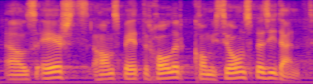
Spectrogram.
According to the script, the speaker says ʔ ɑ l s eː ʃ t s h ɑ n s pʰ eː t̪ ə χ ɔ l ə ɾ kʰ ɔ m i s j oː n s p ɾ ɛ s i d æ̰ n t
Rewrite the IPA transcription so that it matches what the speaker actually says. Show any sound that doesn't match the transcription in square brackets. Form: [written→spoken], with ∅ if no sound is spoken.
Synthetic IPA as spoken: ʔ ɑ l s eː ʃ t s h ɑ n s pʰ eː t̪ ə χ ɔ l ə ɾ kʰ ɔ m i s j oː n s p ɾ ɛ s i d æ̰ n t

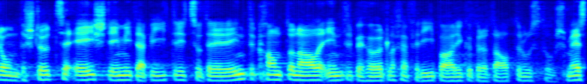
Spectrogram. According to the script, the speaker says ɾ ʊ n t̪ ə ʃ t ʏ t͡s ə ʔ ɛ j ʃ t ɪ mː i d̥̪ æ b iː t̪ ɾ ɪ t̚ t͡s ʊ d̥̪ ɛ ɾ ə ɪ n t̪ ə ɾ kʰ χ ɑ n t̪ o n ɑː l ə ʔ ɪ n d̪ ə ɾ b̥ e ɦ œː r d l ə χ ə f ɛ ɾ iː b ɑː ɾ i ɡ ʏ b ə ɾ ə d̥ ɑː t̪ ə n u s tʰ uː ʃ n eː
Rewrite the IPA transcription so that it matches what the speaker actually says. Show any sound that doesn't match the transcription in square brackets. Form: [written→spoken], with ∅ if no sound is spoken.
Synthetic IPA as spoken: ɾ ʊ n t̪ ə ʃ t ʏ t͡s ə ʔ ɛ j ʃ t ɪ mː i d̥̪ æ b iː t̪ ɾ ɪ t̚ t͡s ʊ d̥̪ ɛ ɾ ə ɪ n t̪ ə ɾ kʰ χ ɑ n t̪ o n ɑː l ə ʔ ɪ n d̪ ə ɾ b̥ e ɦ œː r d l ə χ ə f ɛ ɾ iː b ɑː ɾ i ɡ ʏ b ə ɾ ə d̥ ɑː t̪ ə n u s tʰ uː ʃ [n→m] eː

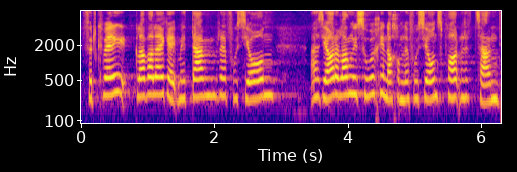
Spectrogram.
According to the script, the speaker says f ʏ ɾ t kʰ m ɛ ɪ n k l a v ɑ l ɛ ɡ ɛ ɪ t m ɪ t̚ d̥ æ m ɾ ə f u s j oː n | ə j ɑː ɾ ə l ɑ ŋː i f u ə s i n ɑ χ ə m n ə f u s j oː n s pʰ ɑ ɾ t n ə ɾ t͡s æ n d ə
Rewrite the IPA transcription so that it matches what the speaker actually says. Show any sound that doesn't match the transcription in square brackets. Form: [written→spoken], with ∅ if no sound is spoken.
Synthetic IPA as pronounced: f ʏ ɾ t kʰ m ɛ ɪ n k l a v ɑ l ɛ ɡ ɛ ɪ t m ɪ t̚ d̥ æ m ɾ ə f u s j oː n | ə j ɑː ɾ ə l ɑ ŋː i [f→s] u ə [s→χ] i n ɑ χ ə m n ə f u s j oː n s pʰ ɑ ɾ t n ə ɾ t͡s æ n d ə

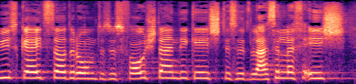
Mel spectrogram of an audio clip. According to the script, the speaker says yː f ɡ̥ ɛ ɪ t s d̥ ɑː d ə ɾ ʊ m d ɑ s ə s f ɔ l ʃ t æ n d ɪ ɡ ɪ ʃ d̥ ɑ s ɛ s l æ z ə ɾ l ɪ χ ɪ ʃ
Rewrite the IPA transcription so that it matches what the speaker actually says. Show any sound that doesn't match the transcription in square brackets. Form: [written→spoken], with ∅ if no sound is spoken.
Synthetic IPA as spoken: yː [f→s] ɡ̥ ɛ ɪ t s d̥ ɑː d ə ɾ ʊ m d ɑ s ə s f ɔ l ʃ t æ n d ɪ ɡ ɪ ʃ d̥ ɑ s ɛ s l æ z ə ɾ l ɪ χ ɪ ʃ

